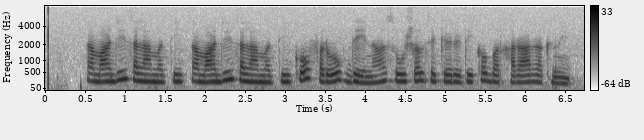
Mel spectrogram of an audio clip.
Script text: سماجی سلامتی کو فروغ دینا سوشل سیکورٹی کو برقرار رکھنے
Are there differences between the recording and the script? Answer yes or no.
yes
